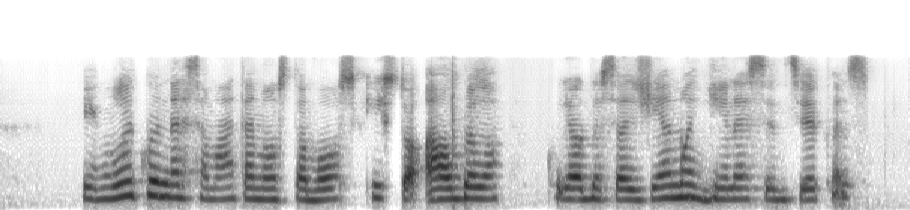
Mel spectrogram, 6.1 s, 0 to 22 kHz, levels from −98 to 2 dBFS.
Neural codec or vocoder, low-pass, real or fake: codec, 16 kHz, 1 kbps, X-Codec, HuBERT features, trained on general audio; 7.2 kHz; fake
